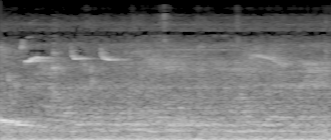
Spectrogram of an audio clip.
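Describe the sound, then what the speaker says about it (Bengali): Pigeons at a small backyard zoo in Baruipur give soft cooing calls and a few short chirps over a steady low outdoor rumble, moderately close, with no speech. "এই দেখো এই পায়রাটা দেখো, ও ভাই সাহেব পায়রাটা দেখো"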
